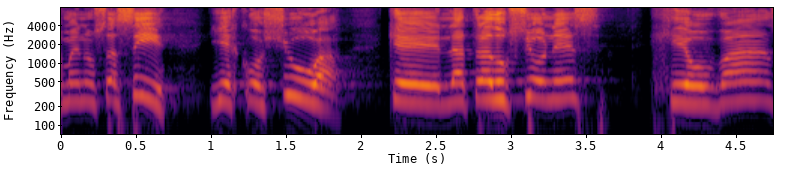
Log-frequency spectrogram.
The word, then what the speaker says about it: Yehoshua: en su forma amplia, y se escribe, se pronuncia más o menos así: Yehoshua, que la traducción es Jehová salva.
